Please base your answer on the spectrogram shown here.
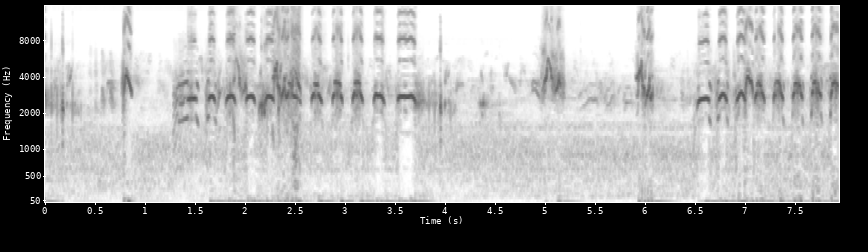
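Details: Osprey calling at its nest after bringing in a small live fish, 7:10 AM on 13 July 2018. Rapid runs of loud, high, upslurred chirps repeat in quick series, with brief pauses and a few flapping sounds between them.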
